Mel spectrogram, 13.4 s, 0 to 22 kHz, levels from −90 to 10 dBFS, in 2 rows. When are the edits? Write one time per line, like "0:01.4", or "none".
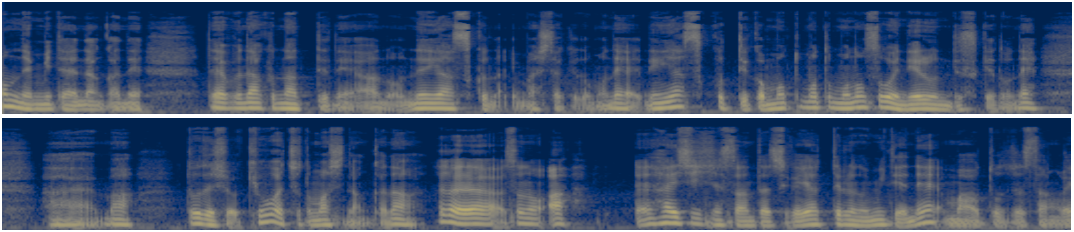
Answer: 0:09.3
